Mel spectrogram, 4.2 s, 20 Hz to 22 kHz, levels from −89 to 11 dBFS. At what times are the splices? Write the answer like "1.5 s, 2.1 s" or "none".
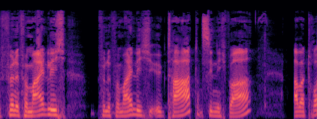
1.3 s, 2.2 s, 2.7 s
